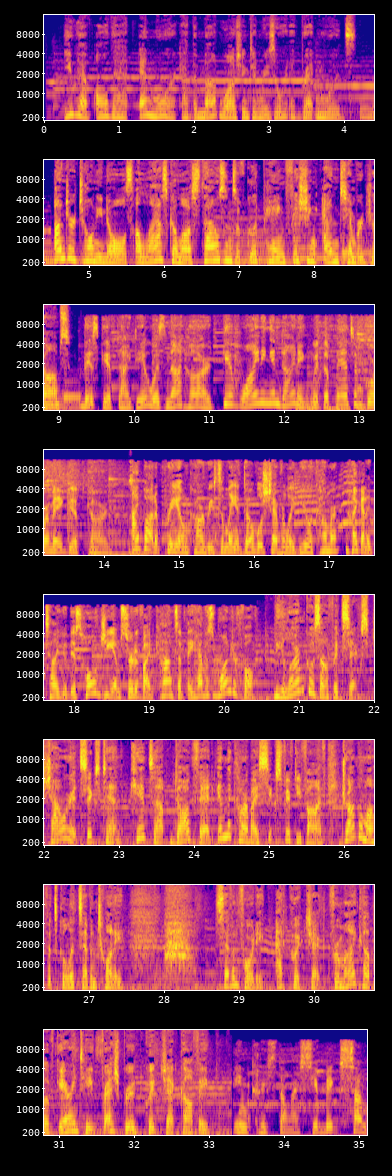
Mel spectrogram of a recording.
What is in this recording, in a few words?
happy, female voices for radio commercials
